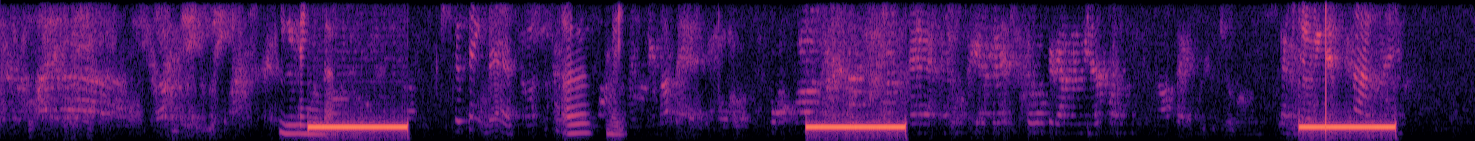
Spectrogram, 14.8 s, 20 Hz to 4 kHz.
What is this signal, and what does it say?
Ringback tone (Europe, 425 Hz), with speech.
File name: out- -2002- - - .599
